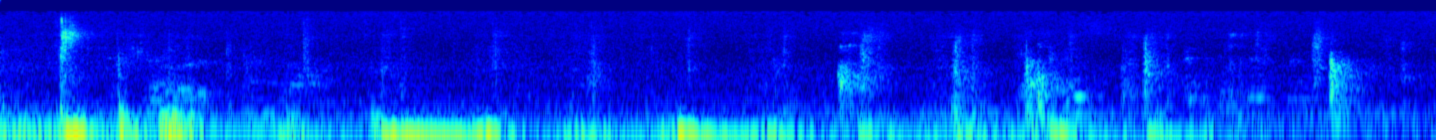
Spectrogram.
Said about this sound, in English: Okay. I'm going to close that door.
